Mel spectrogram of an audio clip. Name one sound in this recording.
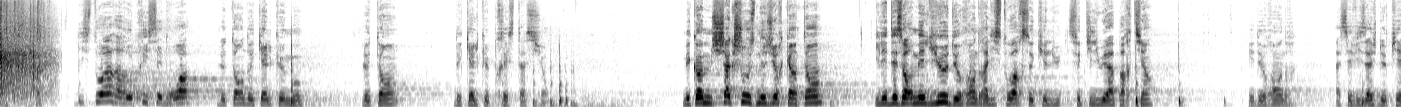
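A young man speaks calmly into a microphone in an echoing hall.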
